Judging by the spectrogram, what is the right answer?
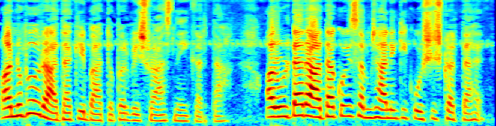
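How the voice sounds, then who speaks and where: A woman narrates a scripted family story at a mid pitch. Her delivery is even and steady, the plain manner of a storyteller. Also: a little fast.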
